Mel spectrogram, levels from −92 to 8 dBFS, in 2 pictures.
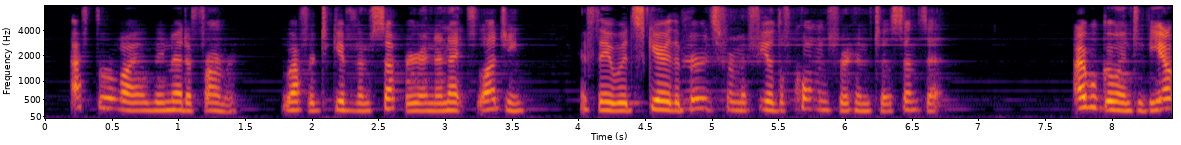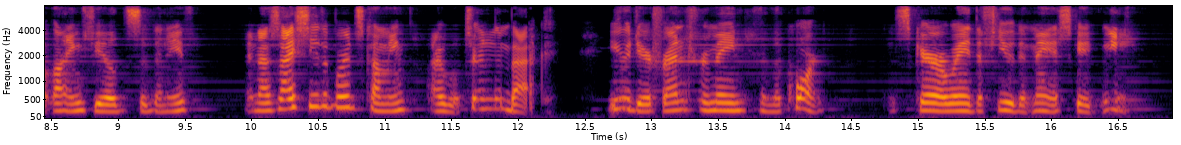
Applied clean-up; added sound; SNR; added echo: neural mask model DeepFilterNet 3.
